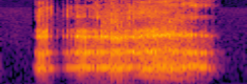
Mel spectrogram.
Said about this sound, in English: You're not Howard Stern, so don't fucking sit there and burp, okay? It also wasn't a burp. It sounded something much worse.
